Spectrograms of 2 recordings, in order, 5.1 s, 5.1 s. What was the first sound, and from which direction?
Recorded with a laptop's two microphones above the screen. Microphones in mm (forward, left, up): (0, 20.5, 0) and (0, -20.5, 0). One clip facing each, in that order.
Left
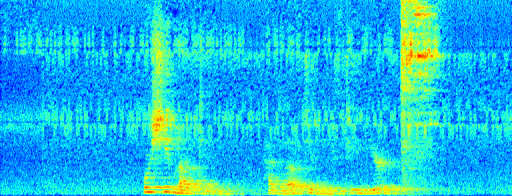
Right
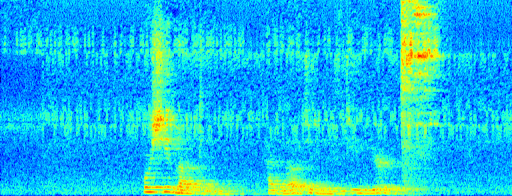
A woman speaking, 15° left (ahead or behind).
